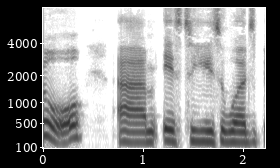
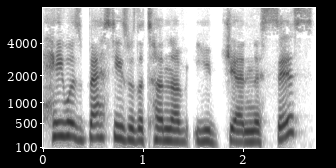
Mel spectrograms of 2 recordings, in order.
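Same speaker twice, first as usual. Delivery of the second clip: ordinary talk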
